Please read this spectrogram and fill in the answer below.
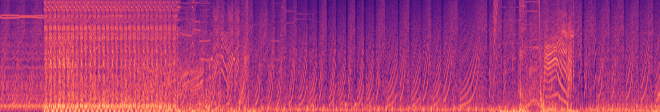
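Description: Benjolin and Fourses analog synthesizers patched together and played live. A dense buzzing cluster of tones over a low hum comes in suddenly under a second in, gives way about three seconds in to a rapid stream of clicks with sliding pitches, and a warbling chirp rises and falls near the end.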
